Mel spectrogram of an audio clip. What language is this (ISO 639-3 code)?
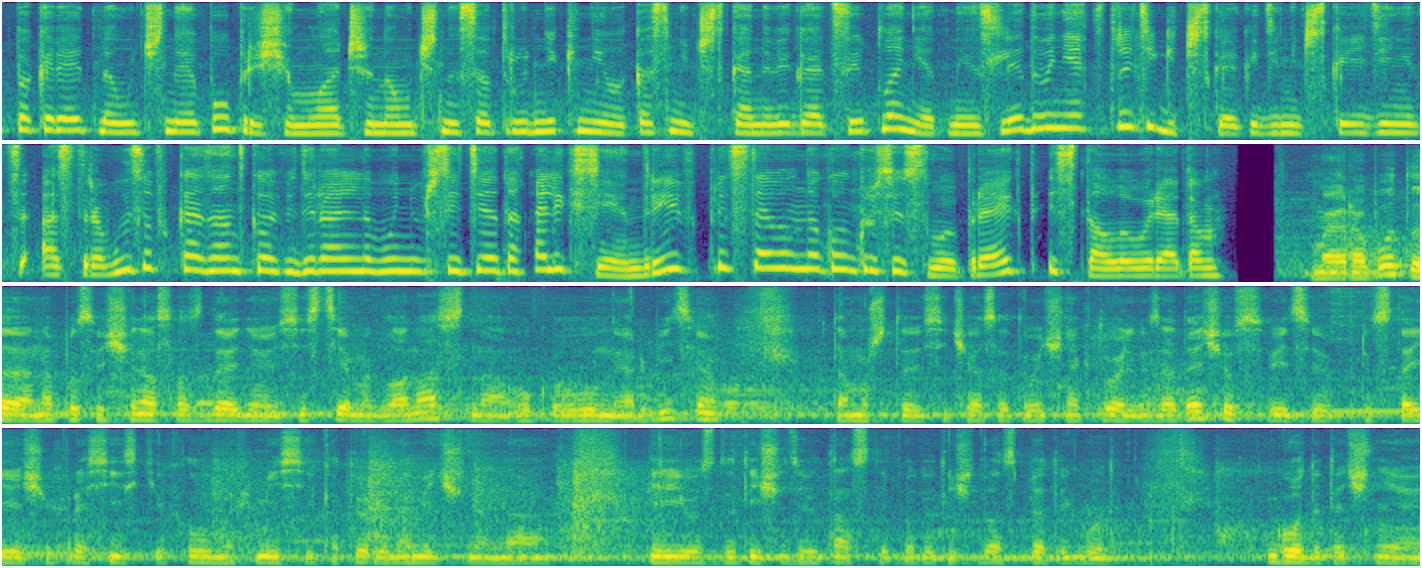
rus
